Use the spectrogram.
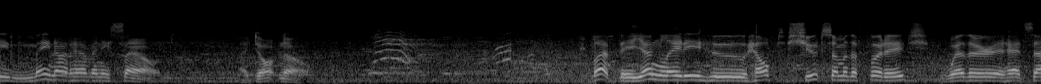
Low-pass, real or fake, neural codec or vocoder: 7.2 kHz; fake; vocoder, 44.1 kHz, 128 mel bands every 256 samples, BigVGAN v2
